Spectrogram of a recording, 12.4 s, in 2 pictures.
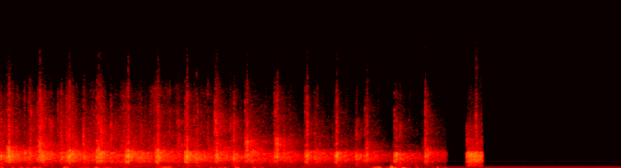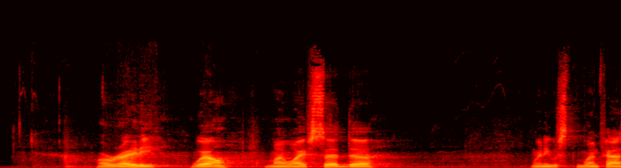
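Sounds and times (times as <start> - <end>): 
audience applause welcoming a speaker at a global outreach celebration: 0.0 - 4.8
faint steady hum: 4.5 - 12.4
speech: 7.2 - 10.1, 11.6 - 12.4.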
